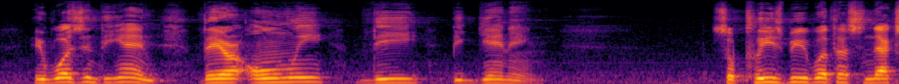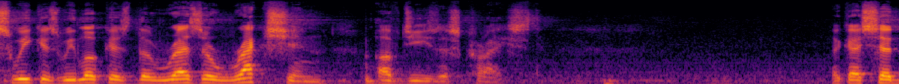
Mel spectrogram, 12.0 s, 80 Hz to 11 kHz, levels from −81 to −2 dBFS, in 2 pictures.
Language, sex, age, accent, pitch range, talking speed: English, male, 40-59, American, 105-145 Hz, 140 wpm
